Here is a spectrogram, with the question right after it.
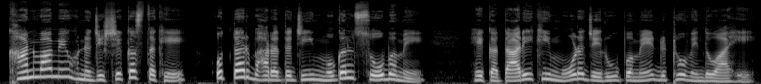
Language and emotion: Sindhi, neutral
